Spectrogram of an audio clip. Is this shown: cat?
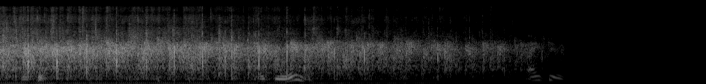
no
